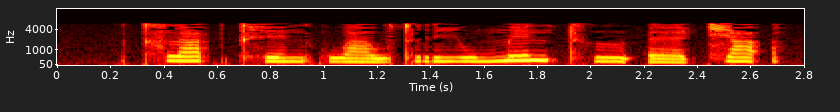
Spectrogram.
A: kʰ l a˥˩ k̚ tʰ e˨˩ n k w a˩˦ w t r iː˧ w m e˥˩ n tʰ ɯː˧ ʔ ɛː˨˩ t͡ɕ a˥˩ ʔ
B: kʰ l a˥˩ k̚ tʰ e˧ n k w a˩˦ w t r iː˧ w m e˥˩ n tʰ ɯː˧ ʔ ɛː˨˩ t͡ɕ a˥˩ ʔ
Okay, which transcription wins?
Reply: B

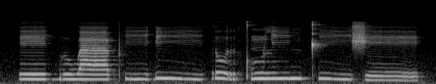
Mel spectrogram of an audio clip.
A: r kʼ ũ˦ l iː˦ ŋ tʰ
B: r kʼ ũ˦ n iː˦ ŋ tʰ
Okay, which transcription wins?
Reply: A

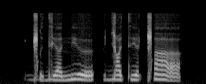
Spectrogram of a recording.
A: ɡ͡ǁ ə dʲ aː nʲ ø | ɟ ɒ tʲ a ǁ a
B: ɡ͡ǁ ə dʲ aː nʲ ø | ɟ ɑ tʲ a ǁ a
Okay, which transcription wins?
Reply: B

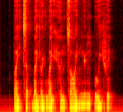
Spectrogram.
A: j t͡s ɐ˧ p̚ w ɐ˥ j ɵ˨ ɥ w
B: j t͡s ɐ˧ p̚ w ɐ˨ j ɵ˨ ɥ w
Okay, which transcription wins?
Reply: B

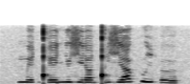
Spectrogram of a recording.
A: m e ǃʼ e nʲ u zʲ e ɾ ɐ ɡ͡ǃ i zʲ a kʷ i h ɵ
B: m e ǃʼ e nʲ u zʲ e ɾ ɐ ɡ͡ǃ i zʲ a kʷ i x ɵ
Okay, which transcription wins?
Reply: A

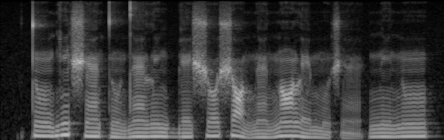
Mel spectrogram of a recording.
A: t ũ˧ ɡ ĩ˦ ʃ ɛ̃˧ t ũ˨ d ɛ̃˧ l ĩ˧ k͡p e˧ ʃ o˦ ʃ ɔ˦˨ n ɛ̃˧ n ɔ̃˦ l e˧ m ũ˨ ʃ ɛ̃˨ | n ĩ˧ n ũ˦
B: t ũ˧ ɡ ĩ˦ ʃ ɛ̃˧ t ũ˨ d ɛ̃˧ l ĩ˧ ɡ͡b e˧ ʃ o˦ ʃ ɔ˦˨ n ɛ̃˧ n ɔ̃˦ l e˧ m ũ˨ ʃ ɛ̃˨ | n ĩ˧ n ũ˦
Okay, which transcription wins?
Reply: B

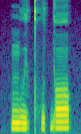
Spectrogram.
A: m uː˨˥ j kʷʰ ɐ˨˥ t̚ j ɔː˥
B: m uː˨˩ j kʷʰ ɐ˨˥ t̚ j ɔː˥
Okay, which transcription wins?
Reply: B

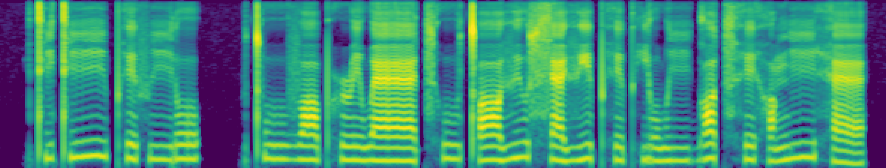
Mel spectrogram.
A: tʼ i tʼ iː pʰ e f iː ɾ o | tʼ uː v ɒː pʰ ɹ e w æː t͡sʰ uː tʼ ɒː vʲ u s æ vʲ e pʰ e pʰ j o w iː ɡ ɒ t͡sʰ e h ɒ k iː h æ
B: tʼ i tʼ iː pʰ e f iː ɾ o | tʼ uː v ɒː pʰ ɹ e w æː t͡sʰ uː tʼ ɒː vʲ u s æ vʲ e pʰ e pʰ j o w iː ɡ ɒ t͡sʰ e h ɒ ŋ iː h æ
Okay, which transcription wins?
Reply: B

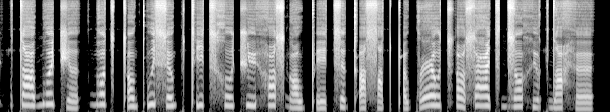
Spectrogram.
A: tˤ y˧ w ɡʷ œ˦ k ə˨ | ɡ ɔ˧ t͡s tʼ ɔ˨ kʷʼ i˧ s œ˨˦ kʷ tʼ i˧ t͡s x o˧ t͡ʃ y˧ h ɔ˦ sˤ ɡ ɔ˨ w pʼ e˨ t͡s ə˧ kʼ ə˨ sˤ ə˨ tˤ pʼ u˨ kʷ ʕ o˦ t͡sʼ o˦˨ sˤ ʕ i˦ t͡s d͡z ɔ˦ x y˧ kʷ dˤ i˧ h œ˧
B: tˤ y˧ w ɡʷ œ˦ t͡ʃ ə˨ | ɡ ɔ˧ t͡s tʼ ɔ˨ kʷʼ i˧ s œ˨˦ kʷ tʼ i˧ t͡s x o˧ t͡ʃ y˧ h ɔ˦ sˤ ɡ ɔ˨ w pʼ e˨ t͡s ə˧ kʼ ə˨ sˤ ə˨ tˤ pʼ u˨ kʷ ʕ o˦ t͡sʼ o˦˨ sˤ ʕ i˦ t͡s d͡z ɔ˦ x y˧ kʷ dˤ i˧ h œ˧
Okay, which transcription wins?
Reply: B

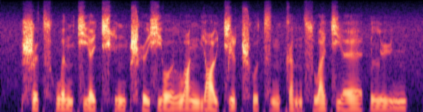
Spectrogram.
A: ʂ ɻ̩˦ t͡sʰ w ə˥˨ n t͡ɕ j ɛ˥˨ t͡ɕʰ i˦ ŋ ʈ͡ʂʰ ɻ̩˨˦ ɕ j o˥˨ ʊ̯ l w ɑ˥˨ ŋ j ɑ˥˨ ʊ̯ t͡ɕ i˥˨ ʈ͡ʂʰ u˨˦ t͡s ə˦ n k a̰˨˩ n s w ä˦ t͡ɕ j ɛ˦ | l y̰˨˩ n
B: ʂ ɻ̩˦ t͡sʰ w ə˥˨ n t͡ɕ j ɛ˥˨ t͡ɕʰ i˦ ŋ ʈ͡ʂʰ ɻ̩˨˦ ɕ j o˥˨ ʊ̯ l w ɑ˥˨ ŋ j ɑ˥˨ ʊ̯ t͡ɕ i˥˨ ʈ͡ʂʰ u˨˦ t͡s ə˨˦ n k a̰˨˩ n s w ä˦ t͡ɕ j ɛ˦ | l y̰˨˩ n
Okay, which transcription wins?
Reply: B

